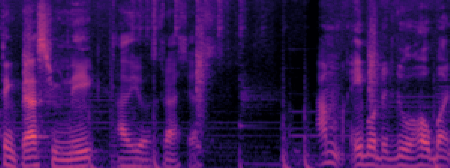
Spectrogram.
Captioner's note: speaking Spanish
